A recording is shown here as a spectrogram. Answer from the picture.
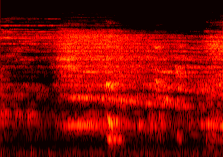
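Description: Sound effects from a tokusatsu TV episode: a steady hiss comes in about half a second in, with faint tones under it.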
